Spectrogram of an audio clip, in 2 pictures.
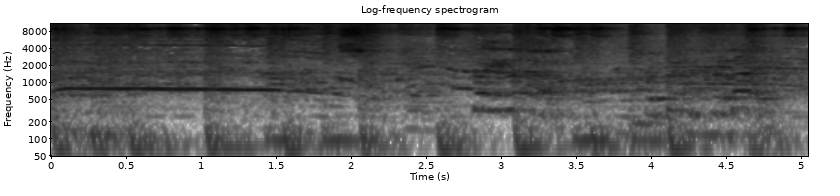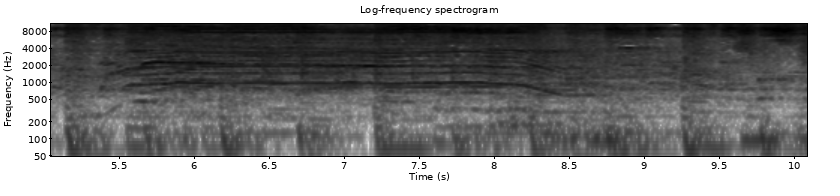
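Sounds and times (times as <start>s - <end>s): dance music with thumping bass: 0.0s - 10.0s.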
